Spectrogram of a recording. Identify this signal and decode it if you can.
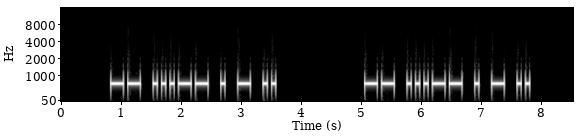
Morse code, heard as a keyed tone, about 17 wpm, 700 Hz. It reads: M3ETI M3ETI
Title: DXCC-100 Call Signs - 5 Characters - Repeated 3x - 17wpm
